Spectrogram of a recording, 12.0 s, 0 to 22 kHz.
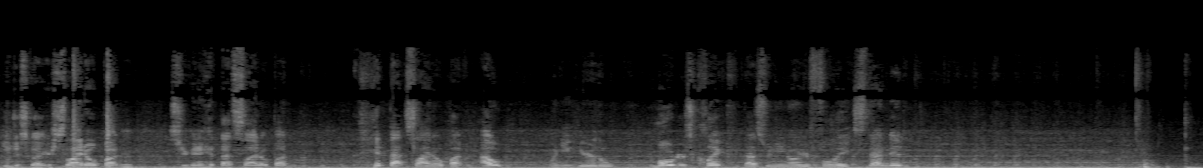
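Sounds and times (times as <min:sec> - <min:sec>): electric motor humming: 0:00.0 - 0:12.0
motor clicking: 0:00.0 - 0:12.0.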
